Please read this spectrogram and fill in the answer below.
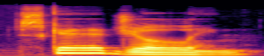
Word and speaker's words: scheduling: a dark L but when I say scheduling is it dark or light that's right it's light because the L is between vowels scheduling so you can say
